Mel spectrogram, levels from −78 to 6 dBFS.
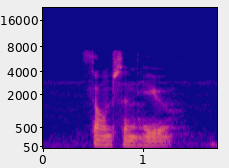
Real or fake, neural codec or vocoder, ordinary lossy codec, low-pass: fake; codec, 16 kHz, 4 kbps, FreqCodec, larger model; none; 7.2 kHz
